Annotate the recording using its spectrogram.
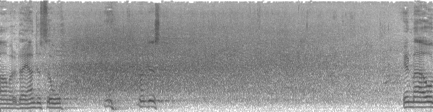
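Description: A large audience laughs.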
